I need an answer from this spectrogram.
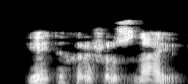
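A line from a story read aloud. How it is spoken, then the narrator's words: Sad. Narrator (Russian): печально промолвил Безмо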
